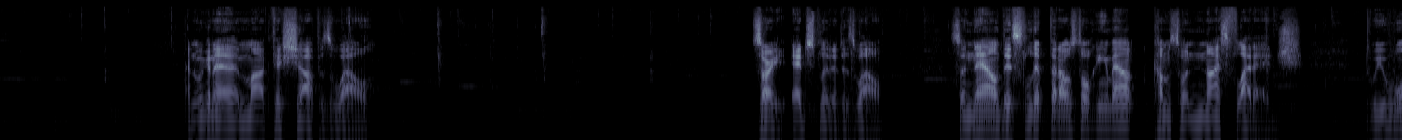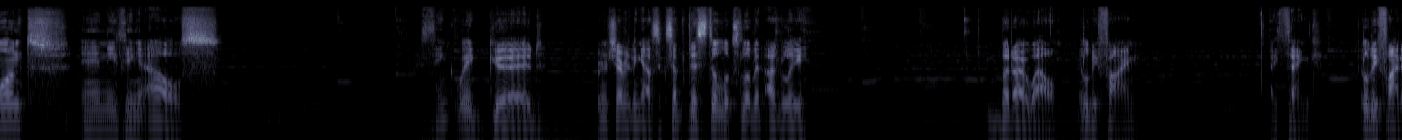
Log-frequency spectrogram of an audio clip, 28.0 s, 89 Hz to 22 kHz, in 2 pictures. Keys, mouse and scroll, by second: 1.2-3.4 shift+middle drag, 3.4 KP_Decimal, 4.0-4.4 scroll up 2, 4.4-6.0 shift+middle drag, 6.0 alt+shift+click, 8.1 right click, 8.4 Tab, 8.6-8.9 scroll down 2, 8.9 middle click, 9.6-10.0 scroll up 2, 10.0 click, 10.3-11.4 middle drag, 11.4-11.7 scroll down 2, 11.7-13.3 middle drag, 13.3-13.6 scroll down 2, 13.6-14.8 middle drag, 14.8-15.1 scroll down 2, 15.1-18.2 middle drag, 20.2-20.9 scroll up 4, 20.9 shift+middle click, 21.7 Tab, 23.6 Tab, 23.8-24.3 scroll down 3, 24.3-27.3 middle drag.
